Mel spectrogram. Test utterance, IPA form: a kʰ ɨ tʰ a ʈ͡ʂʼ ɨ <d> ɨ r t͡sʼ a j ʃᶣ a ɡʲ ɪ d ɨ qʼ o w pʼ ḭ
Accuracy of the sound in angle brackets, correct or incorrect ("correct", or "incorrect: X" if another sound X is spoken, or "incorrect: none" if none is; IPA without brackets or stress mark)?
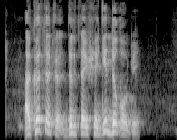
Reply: correct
